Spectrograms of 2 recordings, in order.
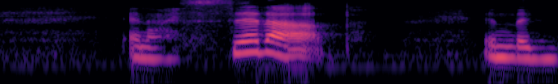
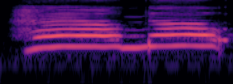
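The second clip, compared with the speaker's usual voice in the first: high, loud "Hell no"; mock outburst; 10 semitones higher, 6 dB louder than usual. Answering her husband while gagging, loud mock outburst. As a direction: shout it out, half-joking. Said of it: "No, I didn't say that".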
